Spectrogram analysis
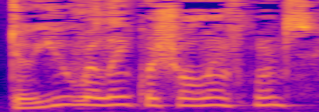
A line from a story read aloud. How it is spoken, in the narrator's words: He cried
